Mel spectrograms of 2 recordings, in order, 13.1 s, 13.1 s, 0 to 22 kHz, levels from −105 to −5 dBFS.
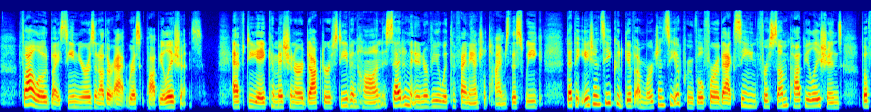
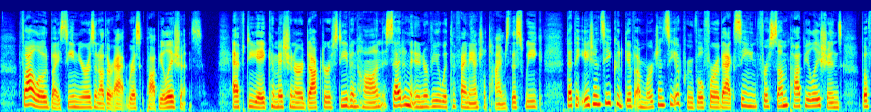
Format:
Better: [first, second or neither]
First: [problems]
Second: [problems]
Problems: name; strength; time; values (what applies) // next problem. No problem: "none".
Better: second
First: thin; very; fading below 400 Hz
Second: none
